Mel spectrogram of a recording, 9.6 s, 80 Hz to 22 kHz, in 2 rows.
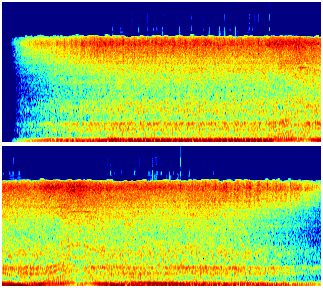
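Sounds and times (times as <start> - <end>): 
Porsche Speedster 1500 engine throttle: 0.2 - 9.5.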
